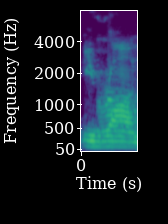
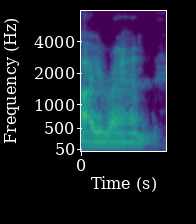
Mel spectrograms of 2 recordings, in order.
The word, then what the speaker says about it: Iran: But yeah, like I want to just like have this opening here that the pronunciation is Iran, it's not Iran.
